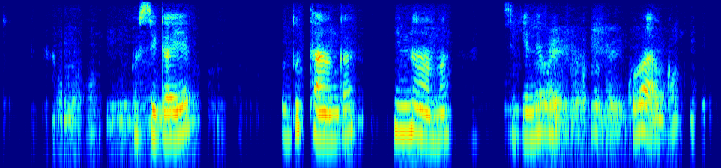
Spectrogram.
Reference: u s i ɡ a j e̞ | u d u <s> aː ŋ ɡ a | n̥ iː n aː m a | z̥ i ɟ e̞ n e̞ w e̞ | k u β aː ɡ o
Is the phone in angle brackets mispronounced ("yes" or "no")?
yes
